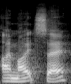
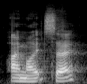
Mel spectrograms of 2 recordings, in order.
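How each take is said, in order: The two takes are said the same way.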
